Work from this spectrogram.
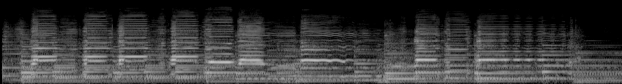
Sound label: Tongue Slap, harmonica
